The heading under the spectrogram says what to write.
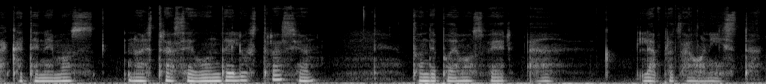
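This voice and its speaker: A very slow pace with long, frequent pauses. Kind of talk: bedtime story reading. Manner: soft-spoken.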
